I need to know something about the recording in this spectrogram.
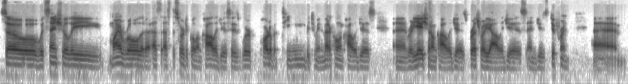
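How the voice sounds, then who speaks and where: A man's voice: very deep voice, muffled recording. A man in his thirties from El Salvador, a native Spanish speaker, answering interview questions in a casual, friendly, informal way. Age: 30s. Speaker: guest, breast cancer surgeon.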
